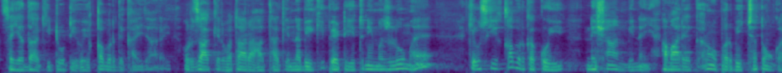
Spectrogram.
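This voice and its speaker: A man's voice: medium pitch, darkish tone, slightly rough. A male preacher telling a story in a sermon with passion, acting out the dialogue as he goes. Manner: impassioned, acting out quoted dialogue.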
